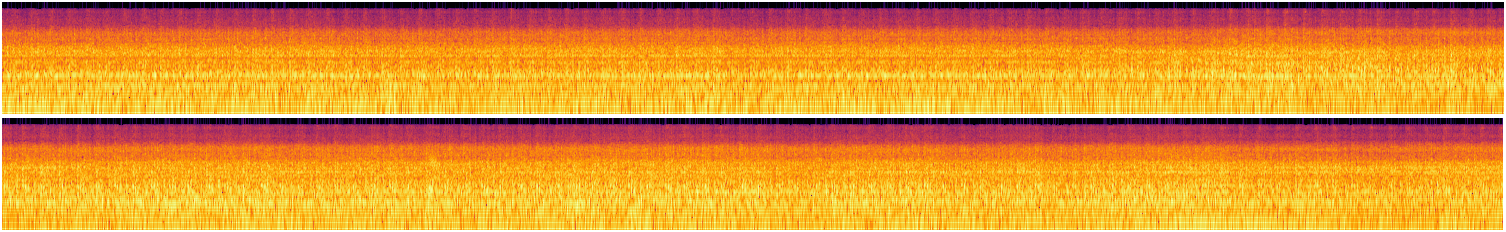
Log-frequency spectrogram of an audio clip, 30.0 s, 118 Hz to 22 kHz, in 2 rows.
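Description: Komatsu 705A motor grader's diesel engine running steadily at idle, belt-driving the freshly repaired AC compressor as it is charged with freon.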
